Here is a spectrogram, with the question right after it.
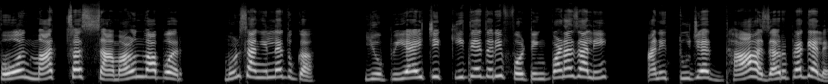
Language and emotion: Goan Konkani, angry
